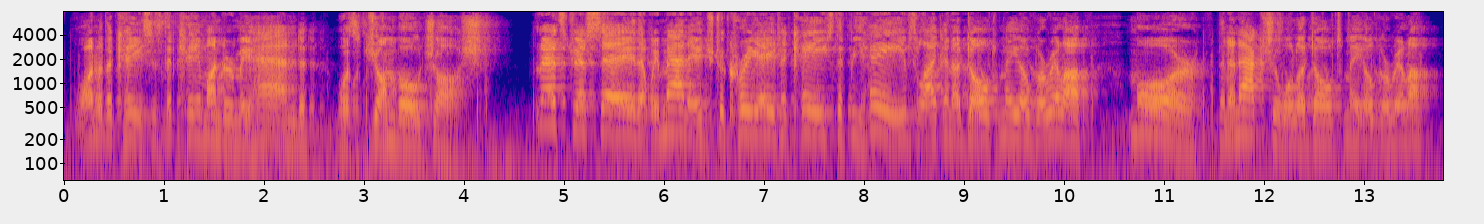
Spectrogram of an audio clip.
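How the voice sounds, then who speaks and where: An actor playing a vain, sardonic four-armed creature surgeon in a video game, with a gravelly, theatrical, bossy delivery. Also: male voice, high voice, a bit bright, full character voice. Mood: proud, explaining. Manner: wry, theatrical, self-important. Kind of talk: video game character dialogue. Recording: roomy echo, distant, faint noise.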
